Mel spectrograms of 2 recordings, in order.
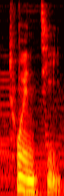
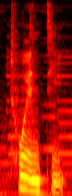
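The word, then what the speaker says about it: twenty: The most common is pronouncing the middle T loudly. Listen, 20, 20, 20.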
